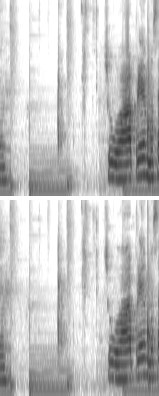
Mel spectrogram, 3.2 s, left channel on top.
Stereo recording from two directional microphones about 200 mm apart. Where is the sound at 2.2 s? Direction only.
40° left (ahead or behind).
